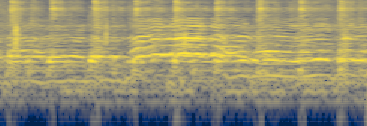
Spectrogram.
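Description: Live acoustic folk-punk band playing, with banjo, washboard and tambourine keeping a steady beat under singing voices.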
